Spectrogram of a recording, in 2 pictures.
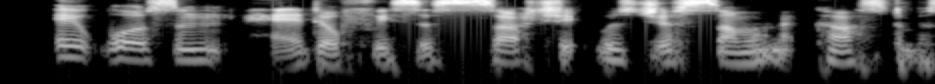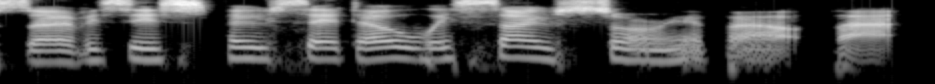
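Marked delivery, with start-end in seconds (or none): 4.9-6.8 mock, sarcastic, insincere tone. Retelling what a customer services person said on the phone: imitating a sarcastic apology. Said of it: "no compassion. It was just, like, sarcastic".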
